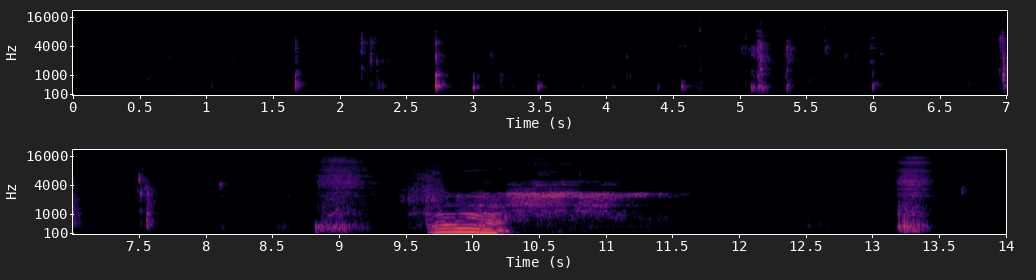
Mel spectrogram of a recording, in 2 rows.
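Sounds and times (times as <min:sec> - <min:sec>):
person chewing sandwich: 0:00.5 - 0:09.7.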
